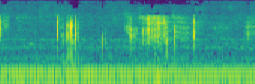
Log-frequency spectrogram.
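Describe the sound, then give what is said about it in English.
Irregular crunching and gnawing bursts as someone chews on a microphone lead, scraping against the mic over a steady low electrical hum, with no voices. “He's chewing on the lead.”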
